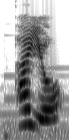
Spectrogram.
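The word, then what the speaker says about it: たいよう: Notice that Y-O-U, yo, is pronounced like yo, not yo-u. When the O sound is next to the U sound, it is pronounced like O, the long O sound, yo.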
